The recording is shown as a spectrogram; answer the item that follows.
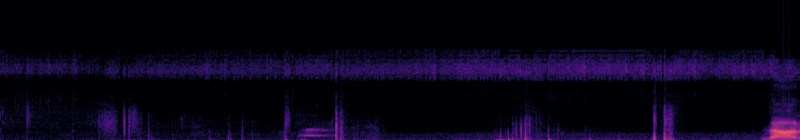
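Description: Low room noise with a few soft, scattered knocks and thumps, a small cluster of them about two and a half seconds in.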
